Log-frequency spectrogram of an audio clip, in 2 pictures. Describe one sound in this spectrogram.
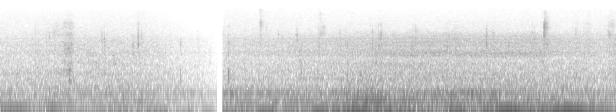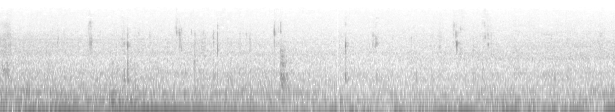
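A young woman chews soft bread with wet mouth sounds close to a microphone.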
